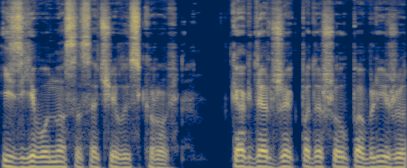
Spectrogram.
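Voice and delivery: ordinary delivery, nothing marked

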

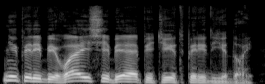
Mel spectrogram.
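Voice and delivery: lightly imitated stern fatherly voice; a hint of father's metallic severity. A narrator's reading. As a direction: mimic a strict father laying down a rule. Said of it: "суровым металлическим голосом отца".

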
